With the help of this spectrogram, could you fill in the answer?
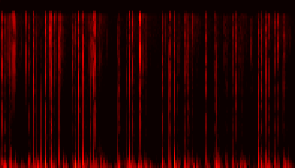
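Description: Long nails scratch and tap a flat, padded, gold metallic quilted faux-leather cover in a quick, irregular series of soft strokes. Each tap lands as a dull, muffled, low thump with almost no ring, carried by faint brighter scratching streaks.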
